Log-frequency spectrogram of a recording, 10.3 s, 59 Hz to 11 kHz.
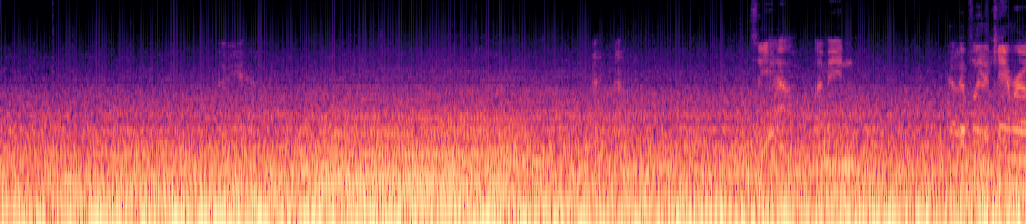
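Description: Ford F-150 XLT with the 5.0-liter V8 and 10-speed automatic cruising on the highway, a steady low engine drone and road rumble filling the cabin throughout, with occasional light clicks and rattles near the end.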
